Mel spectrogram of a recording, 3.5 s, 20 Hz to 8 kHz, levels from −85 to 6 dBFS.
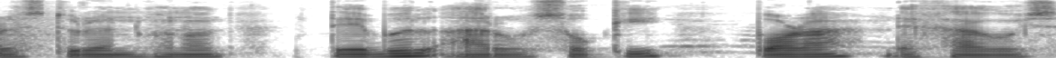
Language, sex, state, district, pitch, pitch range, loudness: Assamese, male, Assam, Kamrup Metropolitan, 110 Hz, 105-125 Hz, -21 LUFS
